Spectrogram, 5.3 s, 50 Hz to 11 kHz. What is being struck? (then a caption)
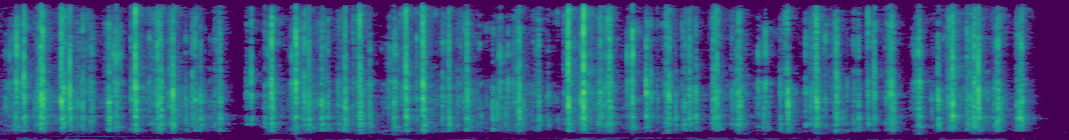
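Mechanical keyboard with plastic keycaps. Both hands' fingertips type continuously on a compact 60% mechanical keyboard with a black case, white and black plastic keycaps and linear switches. A dense run of short, bright clicky taps, with a brief pause near the one-second mark, forms a steady typing rhythm with a low thock under each keystroke.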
